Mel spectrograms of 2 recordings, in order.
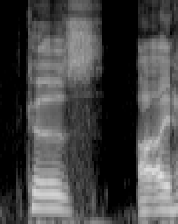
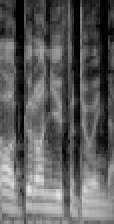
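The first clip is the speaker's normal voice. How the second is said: ordinary talk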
